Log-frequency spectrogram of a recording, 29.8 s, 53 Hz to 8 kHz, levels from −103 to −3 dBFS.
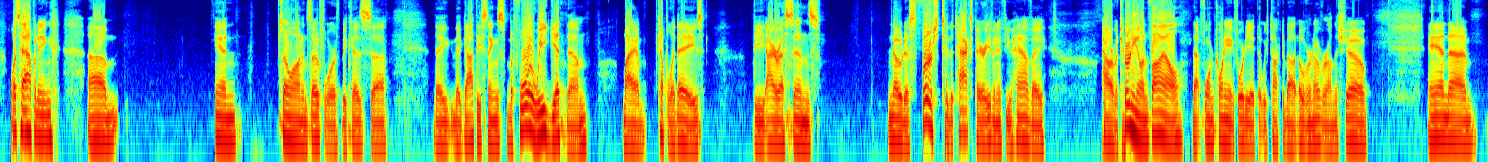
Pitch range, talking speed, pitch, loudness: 90-110 Hz, 120 wpm, 100 Hz, -16 LUFS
